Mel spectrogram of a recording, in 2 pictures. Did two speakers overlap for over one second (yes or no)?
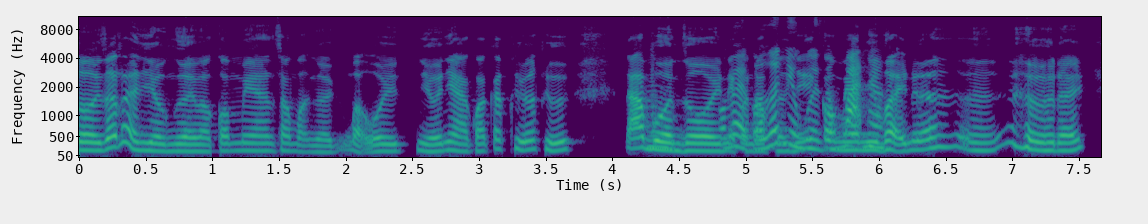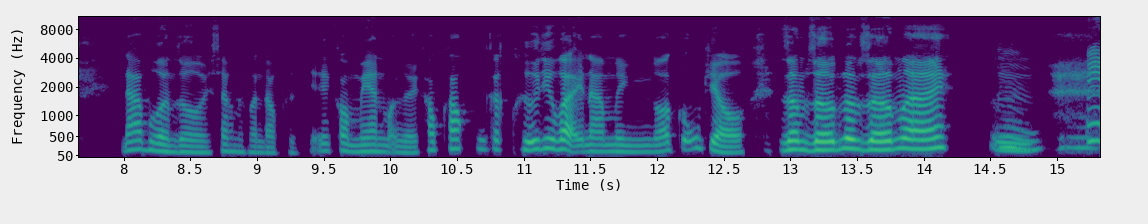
yes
